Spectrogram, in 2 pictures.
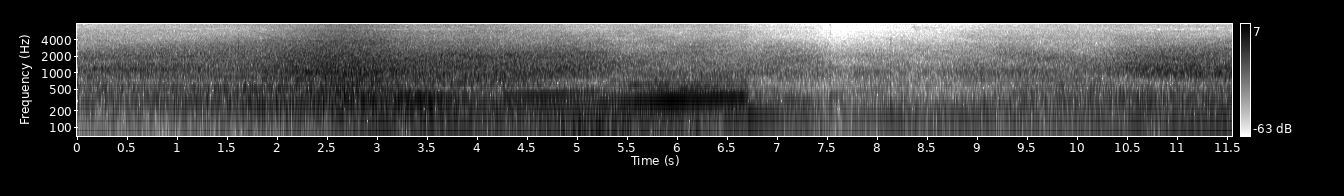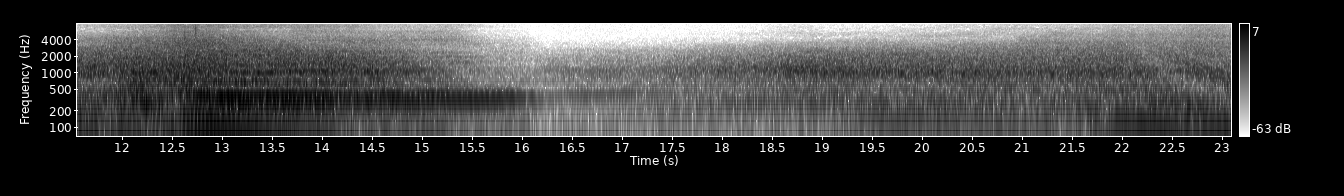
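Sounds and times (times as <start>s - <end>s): car engine passing by: 0.3s - 7.4s, 8.8s - 17.0s.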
